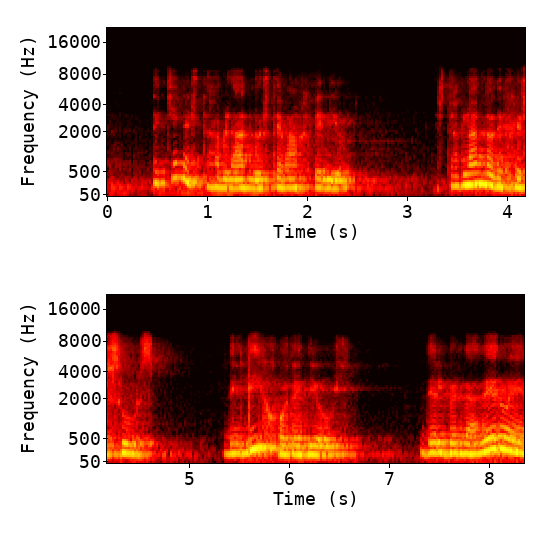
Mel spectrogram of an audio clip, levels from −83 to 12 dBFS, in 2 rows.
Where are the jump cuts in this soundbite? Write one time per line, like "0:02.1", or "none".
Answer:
none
